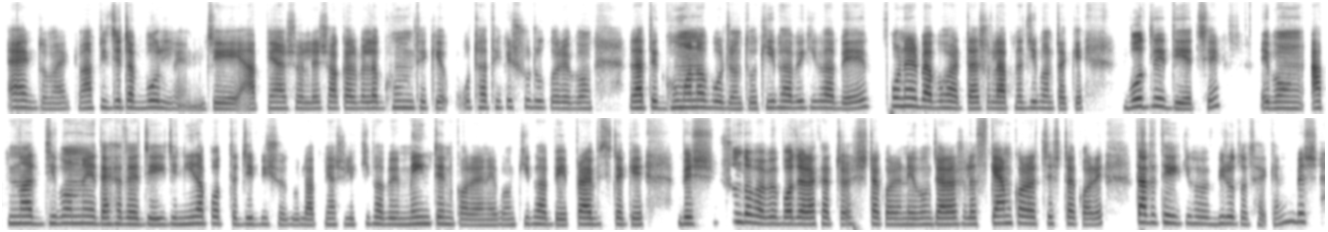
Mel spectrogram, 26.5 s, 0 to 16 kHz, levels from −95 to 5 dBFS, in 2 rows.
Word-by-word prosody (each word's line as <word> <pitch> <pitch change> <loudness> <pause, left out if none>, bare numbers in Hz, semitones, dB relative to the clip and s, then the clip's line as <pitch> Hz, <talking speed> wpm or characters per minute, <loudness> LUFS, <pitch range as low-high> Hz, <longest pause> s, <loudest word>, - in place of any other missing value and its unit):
একদম, 205 -5 +2
একদম। 190 - -19
আপনি 210 +2 -9
যেটা 225 0 +3 0.2
বললেন 210 -5 -6 0.2
যে, - - +1 0.4
আপনি 185 +2 -9
আসলে 195 -1 -5 0.2
সকালবেলা 200 0 -1
ঘুম 220 0 -10
থেকে 205 -1 -6 0.3
ওঠা 220 0 -5
থেকে 225 +1 -9
শুরু 235 -2 -14
করে 200 -1 -5
এবং 195 +1 -10 0.5
রাতে 215 +1 +4
ঘুমানো 230 +1 +4
পর্যন্ত 185 -3 -7 0.2
কীভাবে, 215 0 -4
কীভাবে 210 -3 -2 0.4
ফোনের 275 -1 +4
ব্যবহারটা 210 -3 +1
আসলে 200 0 -3
আপনার 200 +1 -9
জীবনটাকে 200 -2 -4 0.5
বদলে 265 +2 +5
দিয়েছে। 185 +4 0 0.6
এবং 205 0 -1 0.3
আপনার 230 +2 +1 0.2
জীবনে 230 0 +1 0.2
দেখা 205 +1 0
যায় 200 -1 +3
যে, - - -2
এই 195 - -2
যে 205 - -6
নিরাপত্তার 220 -1 -2
যে 205 - +1
বিষয়গুলা, 185 -2 -8
আপনি - - -25
আসলে 195 0 -8
কিভাবে 210 -2 -6 0.2
maintain 220 0 +4
করেন 175 -1 -3
এবং 185 0 -17
কিভাবে 205 -3 -3 0.2
privacy 205 -1 +3
টাকে 195 -1 +2 0.5
বেশ 215 -1 +7 0.3
সুন্দরভাবে 255 -7 +2
বজায় 210 -1 +8
রাখার 210 0 0
চেষ্টা 195 +2 0
করেন 195 -1 -5
এবং 195 +1 -10
যারা 200 0 +7
আসলে 205 0 -3
স্ক্যাম 230 0 +9
করার 220 -2 +3
চেষ্টা 220 0 -1
করে, 190 0 0 0.4
তাদের 260 -1 +9
থেকে 250 -2 +6
কিভাবে 225 -2 -11
বিরত 225 -1 -2 0.2
থাকেন। 195 +4 -13 0.2
বেশ 280 -1 +2
210 Hz, 150 wpm, -24 LUFS, 195-225 Hz, 0.6 s, স্ক্যাম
